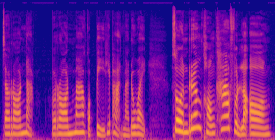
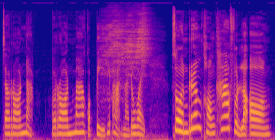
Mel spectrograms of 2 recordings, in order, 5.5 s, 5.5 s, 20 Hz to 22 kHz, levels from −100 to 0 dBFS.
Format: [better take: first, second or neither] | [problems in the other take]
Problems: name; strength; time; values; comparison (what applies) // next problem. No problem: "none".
first | clattering dishes; noticeable; from 2 to 3.5 s; peak 9 dB below the speech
